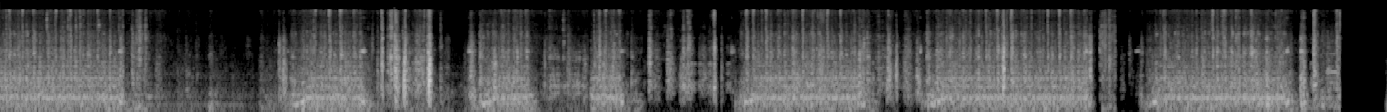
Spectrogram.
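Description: A sewing machine sews a tank top's arm side seam, running in several close-up bursts of rapid whirring stitching. Short pauses and near-silent gaps separate the bursts.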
